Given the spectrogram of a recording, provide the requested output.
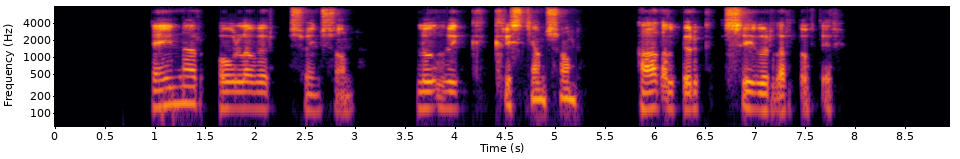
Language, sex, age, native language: Icelandic, male, 30-39, Icelandic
